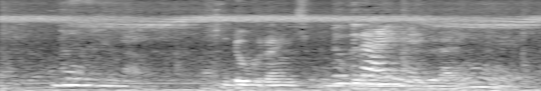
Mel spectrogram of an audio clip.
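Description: Indistinct voices talking, with short spoken bits about half a second in and again through the middle, over a steady high-pitched drone.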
